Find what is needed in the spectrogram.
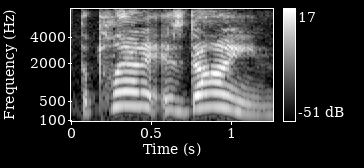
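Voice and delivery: yelled slogan. A narrator's reading. Campaigners march through the shopping district, moderate yell. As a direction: chant it out like a marcher. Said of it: "they yelled as they marched".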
